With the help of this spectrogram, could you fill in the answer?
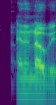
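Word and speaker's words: Anunoby: let me see which one is it anobi anobi that's it yep yep OG anobi sinks a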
